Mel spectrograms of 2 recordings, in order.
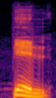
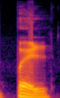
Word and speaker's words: пель: Произносит пель ухо вместо пль.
